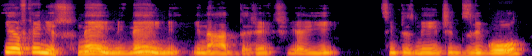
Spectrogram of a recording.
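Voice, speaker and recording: A middle-aged Brazilian man teaching English by telling stories about his own early struggles, in a chatty, animated way. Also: unhurried. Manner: chatty, animated storytelling with lively pitch jumps. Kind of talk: storytelling English lesson.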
